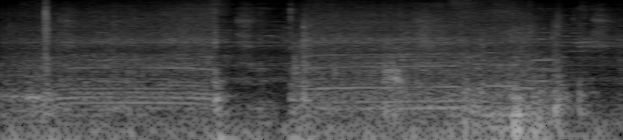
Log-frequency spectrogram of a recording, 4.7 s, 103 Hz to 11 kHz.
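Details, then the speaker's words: 1999–2005 Pontiac Grand Am sunroof after the motor was swapped and grease added to the chambers. Even motor whir as the glass travels, with only light clicks at start and stop. Normal, smooth operation. "I even put grease in the chambers, ran this thing back and forth. As you see, it's going down. I mean, it moves pretty smooth."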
